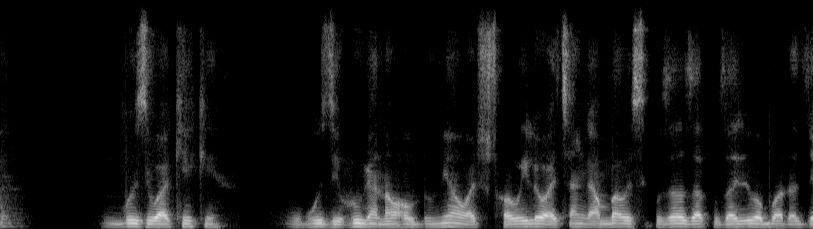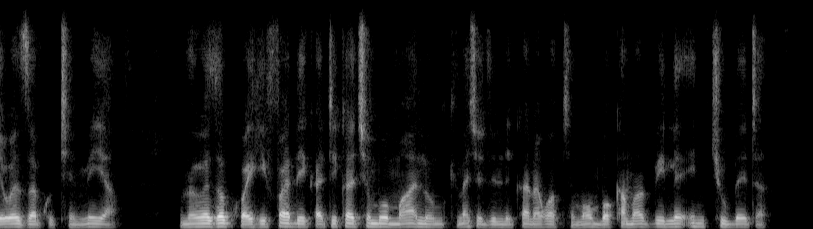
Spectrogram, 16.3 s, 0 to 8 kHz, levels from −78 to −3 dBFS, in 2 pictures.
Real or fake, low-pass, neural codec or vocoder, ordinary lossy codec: fake; 7.2 kHz; codec, 16 kHz, about 1 kbps, DyCAST, with the encoder's durations; Opus, 32 kbps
